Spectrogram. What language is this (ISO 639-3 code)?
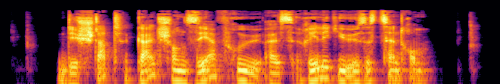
deu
